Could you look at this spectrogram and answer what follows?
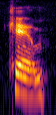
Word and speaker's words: CAM: and that's a mouthful it's easier to cut it down to one syllable and just call it by its acronym kam sometimes kam reject science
